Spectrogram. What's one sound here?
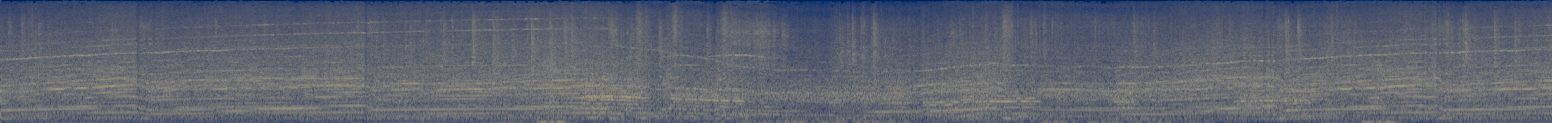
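A racing car engine roars at high revs, rising through the gears and dropping as it slows for corners.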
